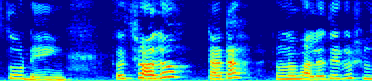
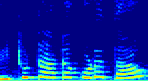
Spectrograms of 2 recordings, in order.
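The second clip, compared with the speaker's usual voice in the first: high, soft, squeaky voice for একটু tata করে দাও; squeaky silly voice; 6 semitones higher, 7 dB quieter than usual. Pretend. Mother coaxing toddler to wave bye, high, soft, squeaky voice.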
